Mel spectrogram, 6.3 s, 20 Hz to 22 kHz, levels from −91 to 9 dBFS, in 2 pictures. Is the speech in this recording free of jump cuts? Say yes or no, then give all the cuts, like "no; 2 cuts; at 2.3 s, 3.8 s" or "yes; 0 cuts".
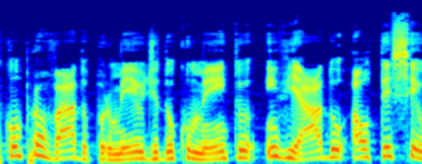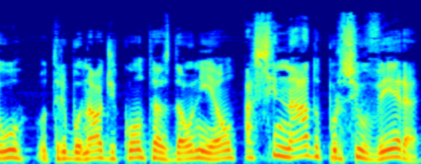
no; 1 cut; at 4.9 s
